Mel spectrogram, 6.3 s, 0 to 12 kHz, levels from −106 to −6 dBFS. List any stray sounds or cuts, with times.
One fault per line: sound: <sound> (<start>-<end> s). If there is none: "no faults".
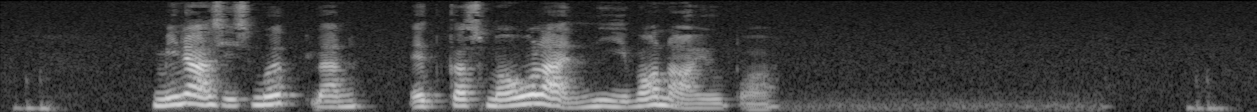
no faults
